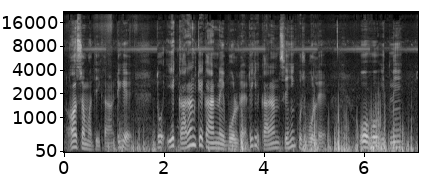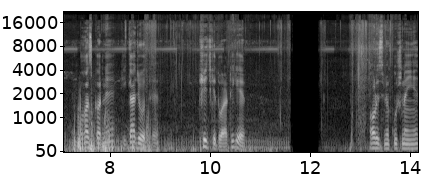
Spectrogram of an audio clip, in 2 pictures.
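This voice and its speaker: Gravelly-voiced male tutor. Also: mid-range voice, expressive, moderate pace, pauses often, heavy background noise. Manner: repeats "theek hai" as a tic, acts out quoted lines. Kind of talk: exam-prep lesson walkthrough.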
